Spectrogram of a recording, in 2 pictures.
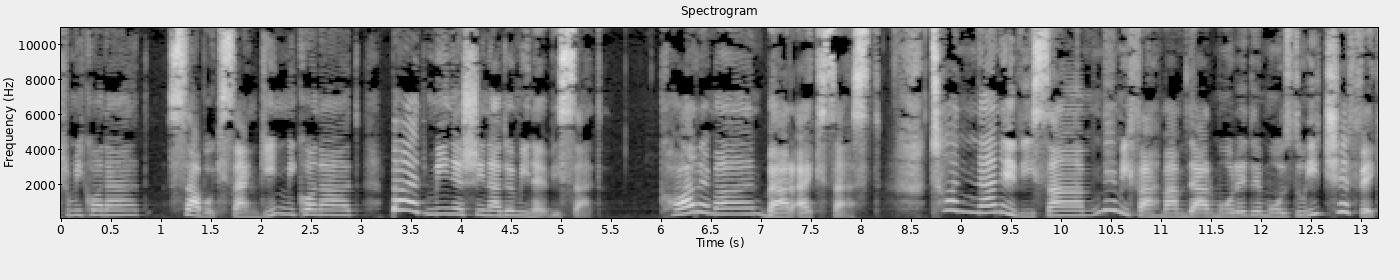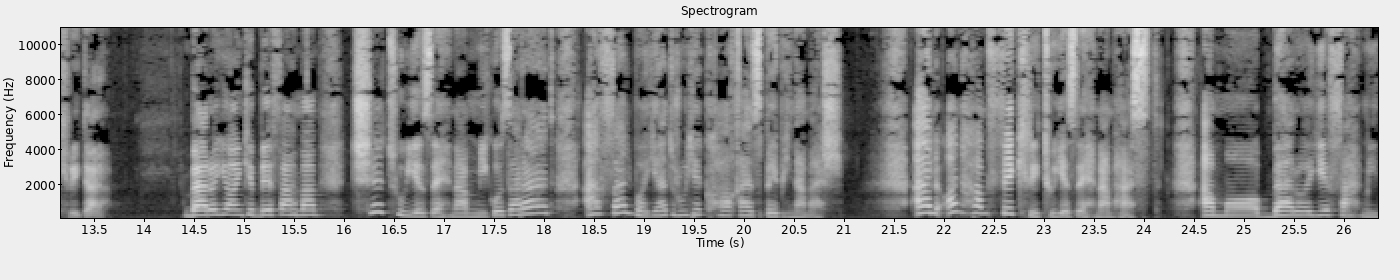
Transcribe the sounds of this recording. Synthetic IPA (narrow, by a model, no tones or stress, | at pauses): ɾmiːkʰo̞næd̪̥ | sæbocʰsæŋɟiːnmiːkʰo̞næd̪̥b̥æːd̪miːne̞ʃiːnæd̪o̞miːne̞̰vḭːsæ̰d̪̥ | kʰɒːɾe̞mænbæɾʔæcʰsæ̰st̪t̪ʰɒːnæne̞viːsæmne̞miːfæhmæmd̪æɾmoːɾe̞d̪e̞moːzuːʔiːt͡ʃʰe̞fe̞cʰɾiːd̪ɒ̰ːɾæ̰m | bæɾɒːje̞ɒːncʰe̞be̞fæhmæmt͡ʃʰe̞t̪ʰuːje̞ze̞hnæmːiːɡo̞zæɾæd̪̥ʔævːælbɒːjæd̪ruːje̞kʰɒːɣæzbe̞biːnæmæʃ | ʔælʔɒːnhæmfe̞cʰɾiːt̪ʰuːje̞ze̞hnæmɦæ̰st̪ʔæmːɒːbæɾɒːje̞fæhmiː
